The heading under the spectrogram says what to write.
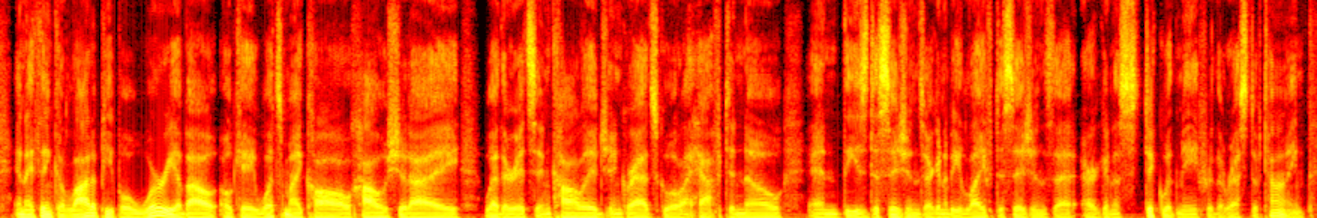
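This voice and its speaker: An American-accented man speaks at a moderate pace in a very deep, low pitch with vocal fry. His intonation is fairly even, with hardly any pauses. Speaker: podcast host. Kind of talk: casual interview chat.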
